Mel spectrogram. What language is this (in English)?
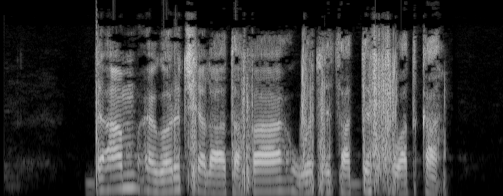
Tigre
